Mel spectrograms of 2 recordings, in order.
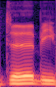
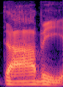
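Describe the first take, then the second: First: The first syllable sounds like 'Dur' in Durban. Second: The first syllable sounds like 'Dar'. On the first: This is the local name for the match. "Derby pronounced like Durban" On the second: This is how the rest of the world says it. "as it's called everywhere else in the world"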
